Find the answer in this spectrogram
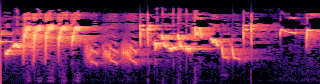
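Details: A flycatcher, named locally as a nightingale ("sikatan londo") and used as a song tutor for other songbirds, gives a rapid, varied song: quick high twittering notes and slurred chirps, then a few clear, sharp whistles near the end.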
